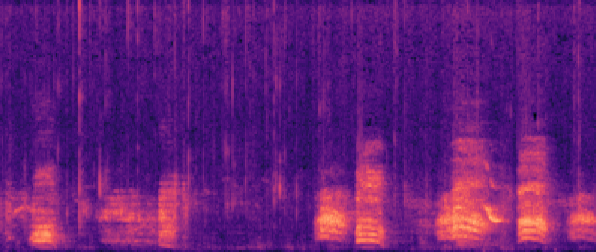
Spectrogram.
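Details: Loud, really smart crows giving a steady string of harsh, grating caws, some drawn out, in quick succession with only a short pause midway.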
